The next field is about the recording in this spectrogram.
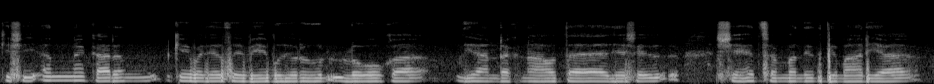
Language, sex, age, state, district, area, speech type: Urdu, male, 18-30, Bihar, Supaul, rural, spontaneous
